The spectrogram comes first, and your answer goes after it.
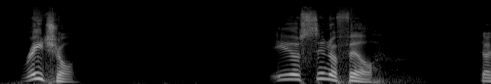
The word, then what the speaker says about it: eosinophil: give it up for Asher ranoo Rachel eosinophil did I say that right I said it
